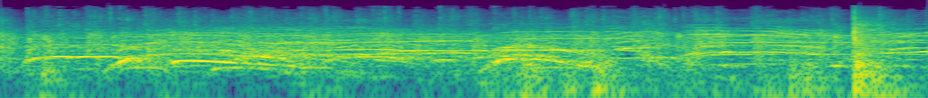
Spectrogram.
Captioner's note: crowd cheering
